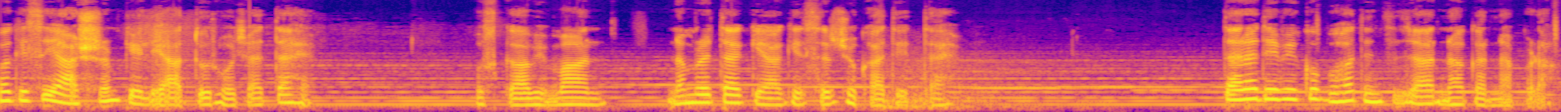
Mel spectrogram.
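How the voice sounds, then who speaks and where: A woman is soft-spoken, with long, frequent pauses. Music plays in the background. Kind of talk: sleep story. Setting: background music. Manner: soft-spoken, meditative.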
